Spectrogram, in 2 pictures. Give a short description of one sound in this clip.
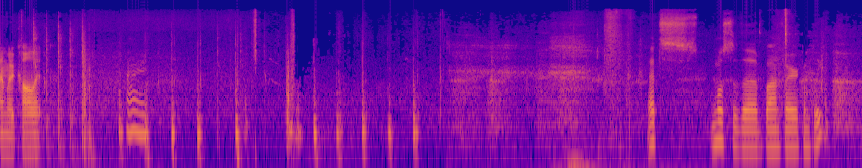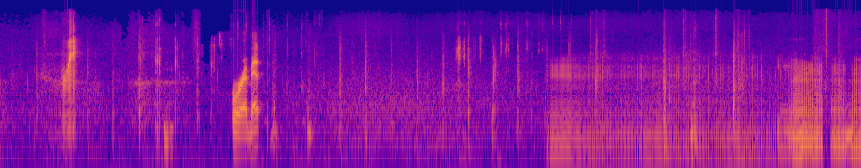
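Footsteps crunch steadily on dirt and grass.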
